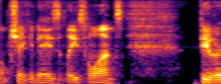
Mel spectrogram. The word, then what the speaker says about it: Chikadze: Cub Swanson versus Giga Chikadze.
